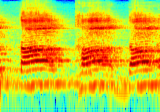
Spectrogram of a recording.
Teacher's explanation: जो ता में दांत में अड़ना चाहिए जीभ को, तो जब ता था दा ऐसे निकलता है, इसीलिए बूढ़े इस वर्ण को, ये उनका तवर्ग गड़बड़ा जाता है।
